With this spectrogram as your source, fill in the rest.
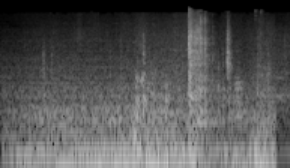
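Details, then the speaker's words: Car clunks over bumps when taking off and pulling in; low rolling rumble with sharp hollow clunks over a driveway bump, seeming to come from one front side; suspension clunk from a worn lower control arm. "does your car clunk as you take off and hit bumps in the road, like this when you take off, or like this when you pull in"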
